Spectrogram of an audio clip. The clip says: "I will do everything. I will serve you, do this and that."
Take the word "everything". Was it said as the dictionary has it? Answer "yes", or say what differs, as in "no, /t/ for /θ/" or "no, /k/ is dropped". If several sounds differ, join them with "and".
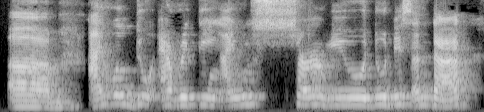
no, /t/ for /θ/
